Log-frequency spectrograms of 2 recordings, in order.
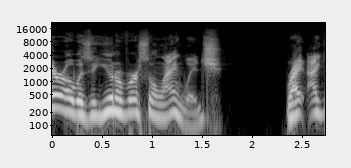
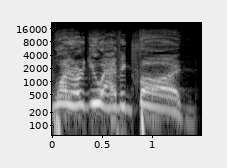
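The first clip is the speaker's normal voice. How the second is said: mock shouting, all worked up; 7 semitones higher than usual. Retelling how she addresses the chat: imitating someone yelling. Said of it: "she's literally yelling at them, like".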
